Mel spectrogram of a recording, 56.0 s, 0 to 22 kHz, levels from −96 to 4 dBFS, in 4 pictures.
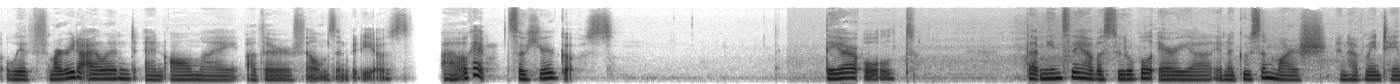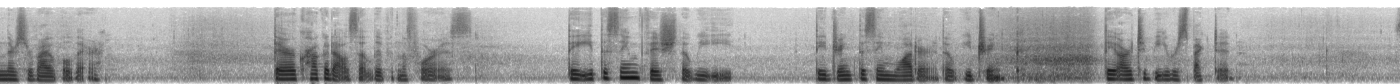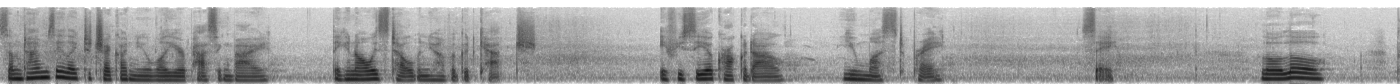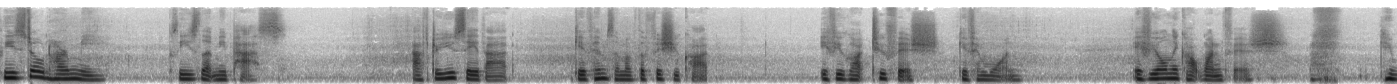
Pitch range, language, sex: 155-200 Hz, English, female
